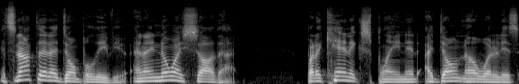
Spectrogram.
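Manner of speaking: ordinary talk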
